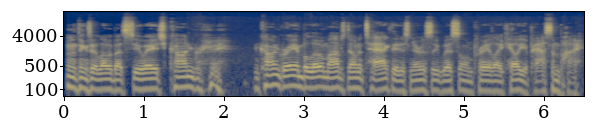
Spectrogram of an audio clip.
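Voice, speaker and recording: Deep-voiced, cussing male game streamer. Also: steady tone, fast, a little mellow. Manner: profane, joking banter. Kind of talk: live gaming commentary.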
